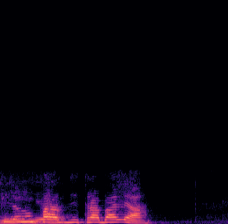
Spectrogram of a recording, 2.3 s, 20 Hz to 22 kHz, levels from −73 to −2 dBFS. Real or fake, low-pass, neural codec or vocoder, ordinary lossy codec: real; 5.4 kHz; none; Opus, 16 kbps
